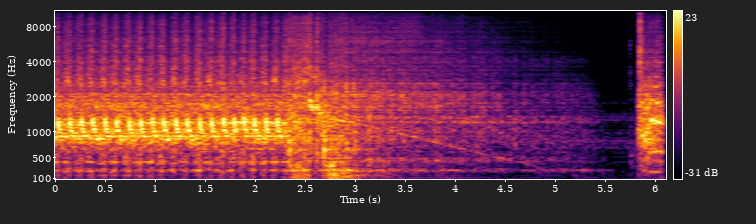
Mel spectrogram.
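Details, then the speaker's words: Second-gen 24-valve Cummins diesel cranking with injector lines cracked to bleed air; steady cranking pulses, a brief catch, then it dies away and stumbles, firing hit and miss from air in the injection lines. "Started cranking the truck over, a little hit and miss here and there, a little hit and miss, and she fired up."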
